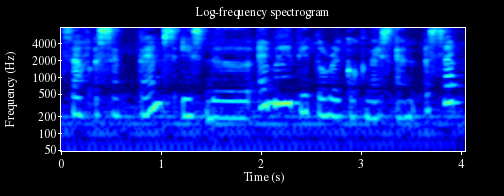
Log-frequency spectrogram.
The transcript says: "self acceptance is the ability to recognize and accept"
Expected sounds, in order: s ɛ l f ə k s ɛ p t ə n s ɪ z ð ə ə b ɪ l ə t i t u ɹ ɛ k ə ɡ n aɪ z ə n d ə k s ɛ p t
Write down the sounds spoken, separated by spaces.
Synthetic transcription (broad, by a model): s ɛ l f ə s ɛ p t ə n s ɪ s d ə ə b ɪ l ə t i t u ɹ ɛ k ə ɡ n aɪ s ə n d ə s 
